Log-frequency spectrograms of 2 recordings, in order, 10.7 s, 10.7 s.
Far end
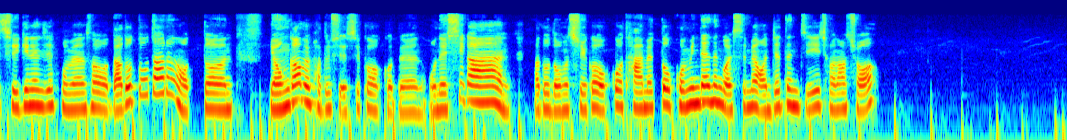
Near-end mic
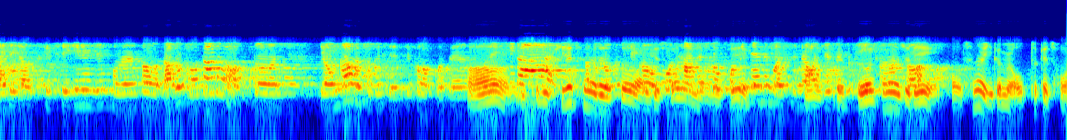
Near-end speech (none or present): present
